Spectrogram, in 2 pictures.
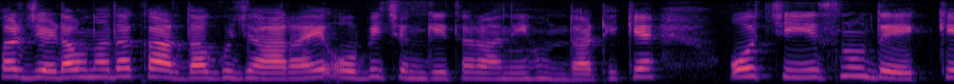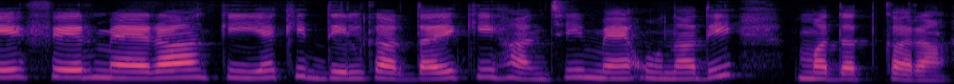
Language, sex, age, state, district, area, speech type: Punjabi, female, 30-45, Punjab, Rupnagar, urban, spontaneous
